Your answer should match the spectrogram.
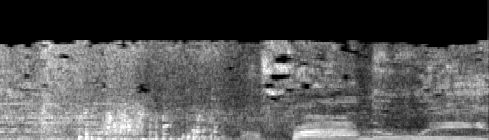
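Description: A young lion gives one short, rough roar about half a second in, over orchestral trailer music; a held musical note comes in near the end.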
